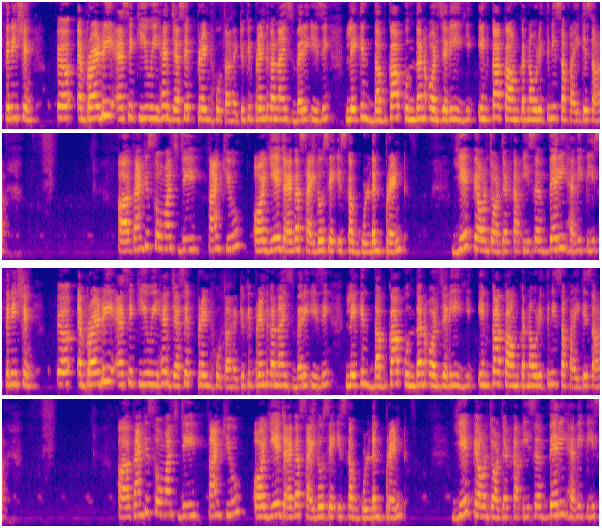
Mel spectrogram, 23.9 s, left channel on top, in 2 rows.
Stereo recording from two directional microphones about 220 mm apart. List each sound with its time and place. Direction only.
0.0 s a woman's voice: 20° left (ahead or behind)
14.3 s a woman's voice: 20° left (ahead or behind)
